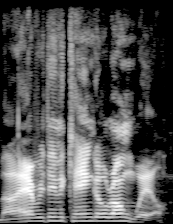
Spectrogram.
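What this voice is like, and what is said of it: Grumpy old man voice. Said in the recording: “That was my grumpy old man voice, did the best I could.”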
